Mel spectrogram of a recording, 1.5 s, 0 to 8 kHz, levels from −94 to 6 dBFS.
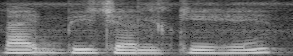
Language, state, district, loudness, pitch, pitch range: Hindi, Arunachal Pradesh, Lower Dibang Valley, -15 LUFS, 175 Hz, 165-180 Hz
